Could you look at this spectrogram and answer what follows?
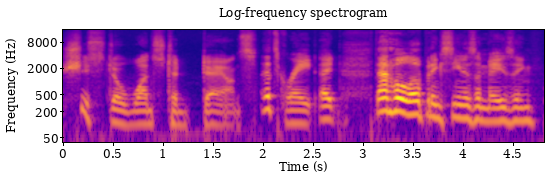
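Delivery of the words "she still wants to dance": much lower, softer and slow, deadpan; Dooley mumbling low and slow; quoting Dooley. Retold or imitated. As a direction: drop way down and drag each word out like Dooley.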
